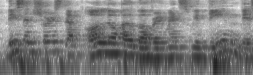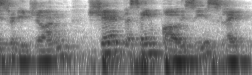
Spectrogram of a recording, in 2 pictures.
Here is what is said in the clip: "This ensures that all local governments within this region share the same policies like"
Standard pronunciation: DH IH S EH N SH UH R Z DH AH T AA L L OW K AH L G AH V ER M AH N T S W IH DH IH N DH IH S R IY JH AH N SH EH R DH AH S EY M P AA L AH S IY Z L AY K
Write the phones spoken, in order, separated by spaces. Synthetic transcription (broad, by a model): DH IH S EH N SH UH R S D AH T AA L L OW K AH L G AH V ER M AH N T S W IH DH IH N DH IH S R IY JH AH N SH EH R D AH S EY M P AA L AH S IY S L AY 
